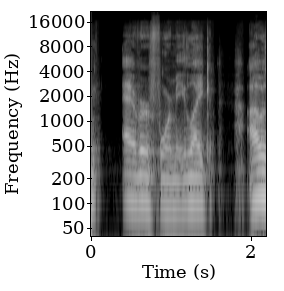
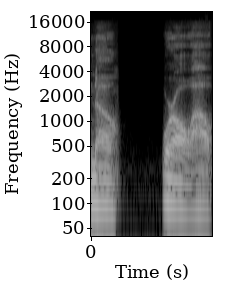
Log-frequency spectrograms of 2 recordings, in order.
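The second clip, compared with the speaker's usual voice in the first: low, utterly serious, deadpan tone; 4 semitones lower, 4 dB quieter than usual. Retelling what she told him, looking him in the eyes, in a dead-serious tone. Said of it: "in the most serious tone ever".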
